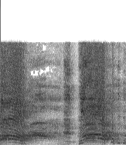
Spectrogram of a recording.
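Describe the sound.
A man imitates a scream with his own voice: two loud, drawn-out vocal cries that swoop up and down in pitch, separated by a brief pause.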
